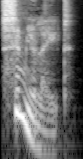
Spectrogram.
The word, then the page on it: simulate: British English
